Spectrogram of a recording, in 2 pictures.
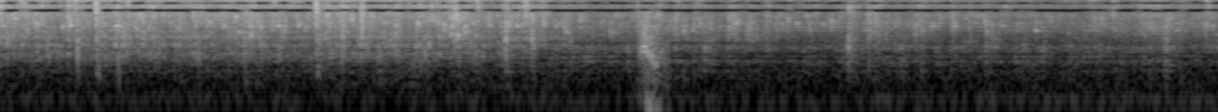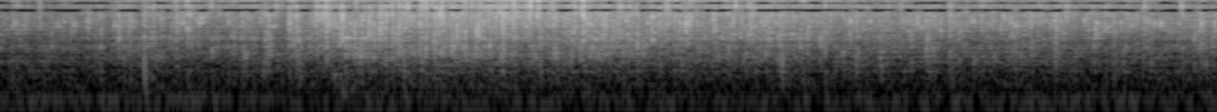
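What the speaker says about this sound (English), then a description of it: "now that the oil is nice and hot, I'm going to slowly put my saltfish in" Saltfish is lowered into hot oil in a pan, setting off a dense, loud crackling sizzle with a sharp clack midway and a swell of bubbling toward the end, steady and close with no talk.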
